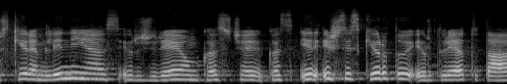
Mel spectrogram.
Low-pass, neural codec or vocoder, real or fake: 14.4 kHz; none; real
